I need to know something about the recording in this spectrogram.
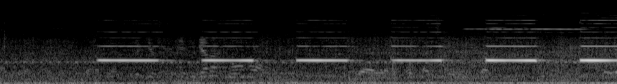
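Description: A truck's reversing alarm beeps in regular bursts.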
